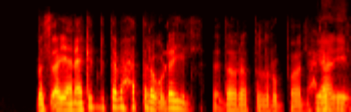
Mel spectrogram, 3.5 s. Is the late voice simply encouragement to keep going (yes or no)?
no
